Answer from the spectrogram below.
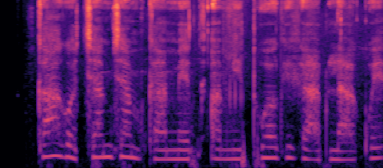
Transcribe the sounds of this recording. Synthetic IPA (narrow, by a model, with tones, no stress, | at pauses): ka˦ɣɔ˨t͡ʃa˦mt͡ʃa˦mka˨mɛ˨t̪a˨mi˨t̪wɔ˦ki˦ɡa˨bla˨kwɛ˦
